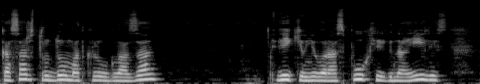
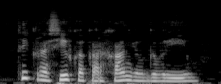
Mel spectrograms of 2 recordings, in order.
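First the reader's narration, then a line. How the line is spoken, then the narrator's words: Sad statement. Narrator (Russian): грустно констатировал Хилот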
